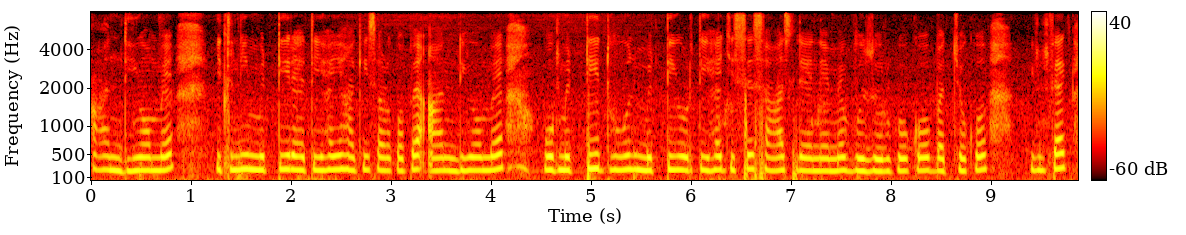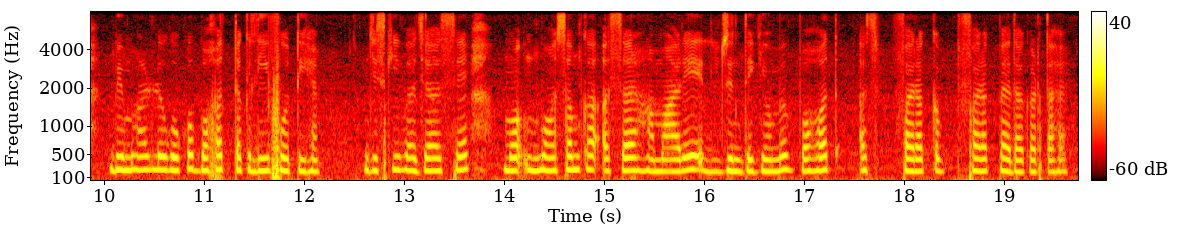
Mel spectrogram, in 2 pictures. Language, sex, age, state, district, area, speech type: Urdu, female, 18-30, Delhi, Central Delhi, urban, spontaneous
